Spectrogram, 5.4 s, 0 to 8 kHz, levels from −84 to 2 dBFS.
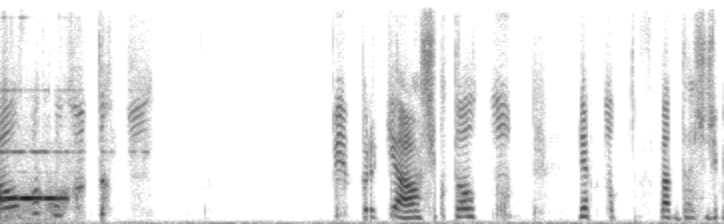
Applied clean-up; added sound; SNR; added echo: neural diffusion model UNIVERSE++.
